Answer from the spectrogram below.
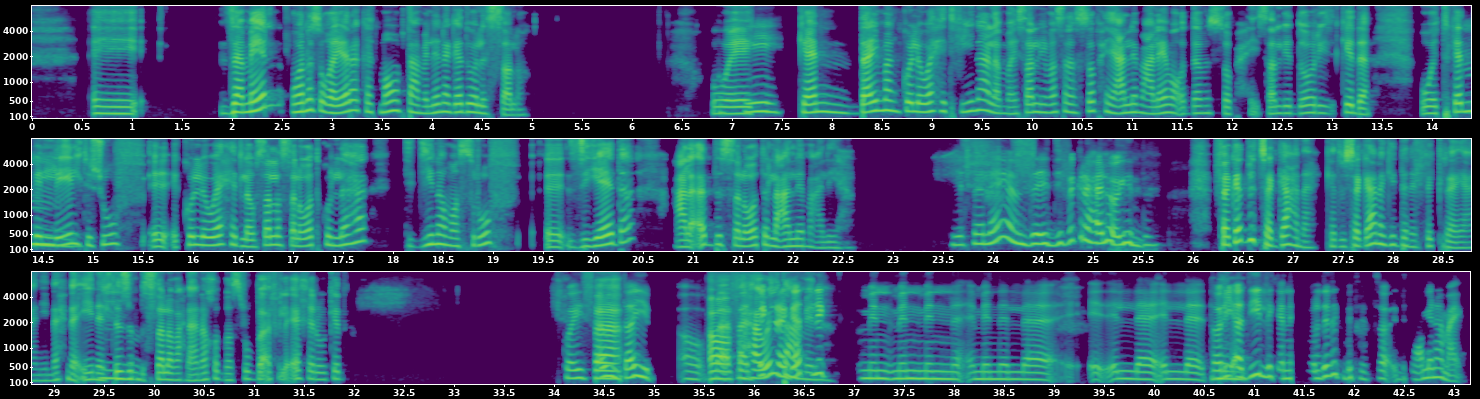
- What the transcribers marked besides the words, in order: tapping; unintelligible speech
- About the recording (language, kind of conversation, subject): Arabic, podcast, إيه طقوسك الصبح مع ولادك لو عندك ولاد؟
